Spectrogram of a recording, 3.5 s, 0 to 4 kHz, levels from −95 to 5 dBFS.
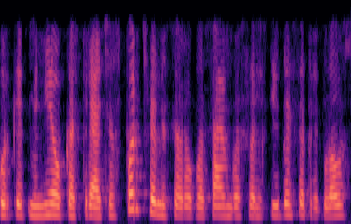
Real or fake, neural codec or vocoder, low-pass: fake; codec, 44.1 kHz, 7.8 kbps, Pupu-Codec; 3.6 kHz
